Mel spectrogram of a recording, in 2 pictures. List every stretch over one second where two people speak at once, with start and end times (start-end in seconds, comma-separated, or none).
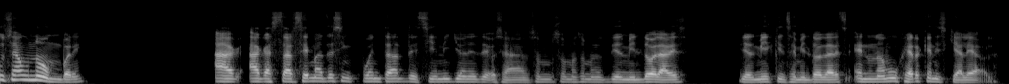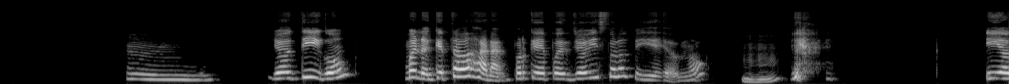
none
